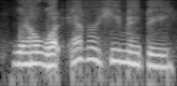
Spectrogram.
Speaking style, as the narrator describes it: cried the girl

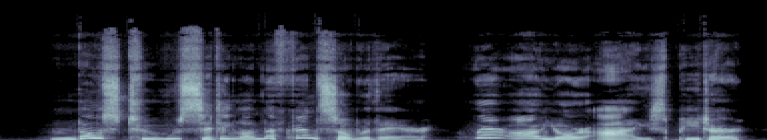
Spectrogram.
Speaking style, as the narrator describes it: replied Jenny rather sharply

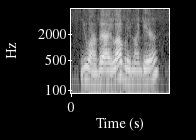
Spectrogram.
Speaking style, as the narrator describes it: said he

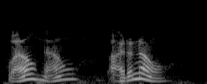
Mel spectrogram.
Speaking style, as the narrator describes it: said Matthew

